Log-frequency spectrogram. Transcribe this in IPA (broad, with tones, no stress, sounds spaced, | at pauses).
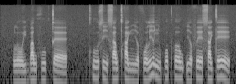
l oː˩˧ j b a˧ w f uː˧ k̚ t̪ ɛː˧˩ | kʰ uː˧ s iː˧˩ s a˧˥ w kʰ a˧ j ŋ i˩ ə̯ f o˩˧ l i˥˨ ə̯ ɲ u˩ p o˧ pʰ ɤː˧ w ʔ i˩˧ ə̯ f eː˧ s a˧ j t̪ eː˥˨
